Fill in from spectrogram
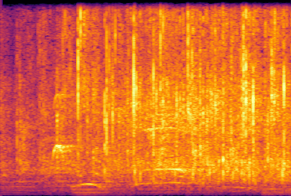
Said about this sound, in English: Now listen, this is Sunday night. And for the Sunday night group, that was a little bit of a golf clap, which you know we don't do here.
